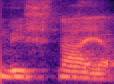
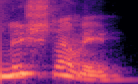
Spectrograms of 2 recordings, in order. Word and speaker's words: Vishnave: Murkho vadati Vishnaya, a murkha, a fool, may say Vishnaya. But dhiro vadati Vishnave, a pandit, a scholar, may say Vishnave. So the right pronunciation is Vishnave.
